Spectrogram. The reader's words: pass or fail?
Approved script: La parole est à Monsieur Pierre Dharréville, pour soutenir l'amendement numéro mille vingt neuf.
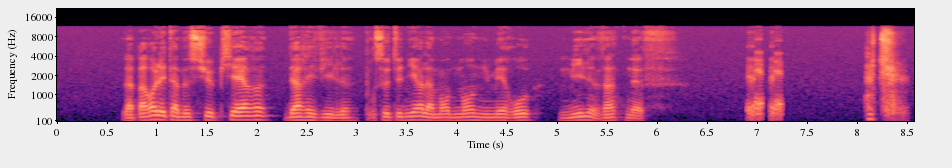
pass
